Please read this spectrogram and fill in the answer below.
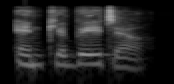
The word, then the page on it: incubator: Indian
